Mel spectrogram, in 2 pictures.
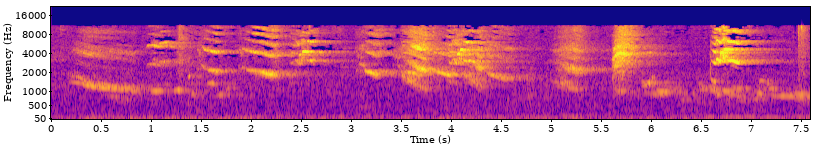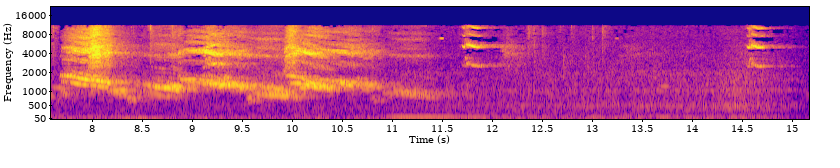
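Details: Magpie calling, from a set of Australian and black-billed magpie recordings: a run of quick downward-sweeping harmonic notes, then a rich warbled passage of sliding, gurgling tones before trailing off into sparse high chips.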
